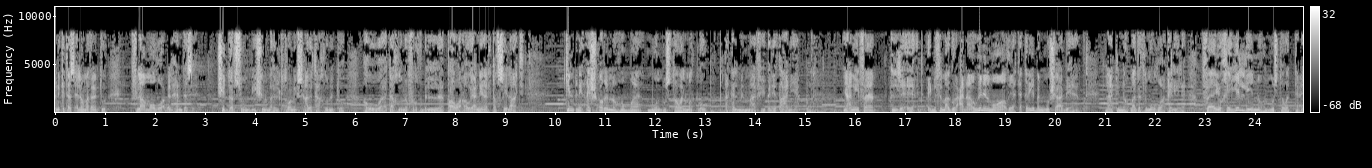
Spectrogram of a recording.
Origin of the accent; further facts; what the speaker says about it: Iraq; أنا الآن عراقي أدرس هنا في الجامعة،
